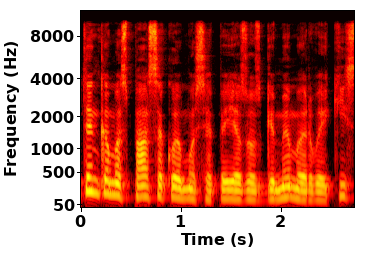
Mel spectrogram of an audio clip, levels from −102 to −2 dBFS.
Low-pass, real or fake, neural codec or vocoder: 9.9 kHz; real; none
